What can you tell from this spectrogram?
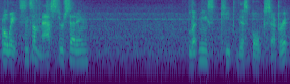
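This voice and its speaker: A woman with a lowish voice rambles through a casual livestream, slangy and quick to swear as she rips open card packs. Faint noise from a party next door hums behind her in a home room with a mattress against the wall. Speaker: streamer opening trading card packs.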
